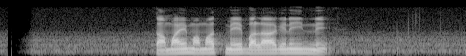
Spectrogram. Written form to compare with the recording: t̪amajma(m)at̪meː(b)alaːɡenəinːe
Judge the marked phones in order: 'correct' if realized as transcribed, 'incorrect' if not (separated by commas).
correct, correct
